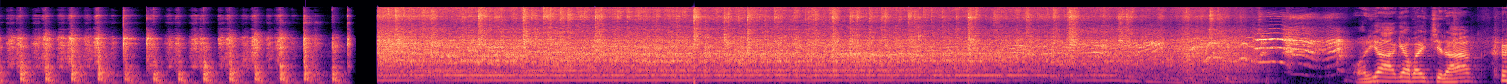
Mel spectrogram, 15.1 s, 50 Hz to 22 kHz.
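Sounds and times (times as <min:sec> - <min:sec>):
mixer grinder grinding: 0:03.8 - 0:13.5.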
